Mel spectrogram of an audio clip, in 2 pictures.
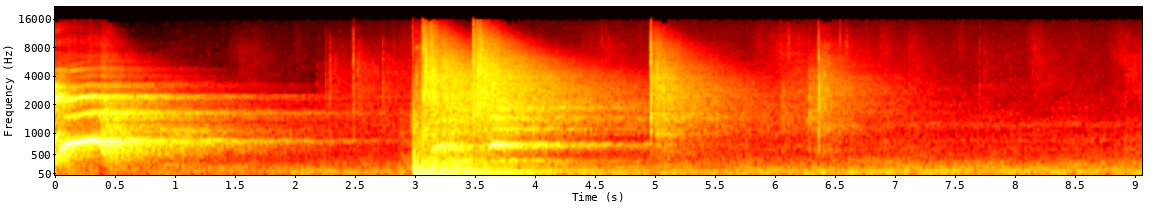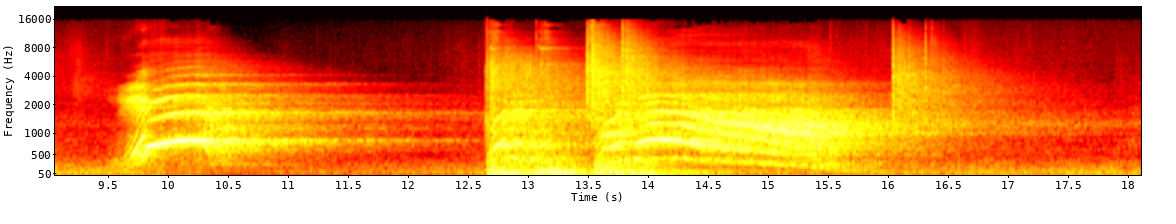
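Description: Kendo fencers' kiai, long pitched yells that ring through a large hall, three times, with sharp cracks of bamboo shinai strikes and foot stamps on the wooden floor, the heaviest about three seconds in and just before the last yell.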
